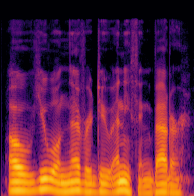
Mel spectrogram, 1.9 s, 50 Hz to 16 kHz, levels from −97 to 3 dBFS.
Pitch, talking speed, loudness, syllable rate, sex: 110 Hz, 215 wpm, -16 LUFS, 6.1 syllables/s, male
